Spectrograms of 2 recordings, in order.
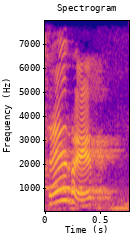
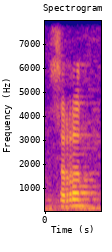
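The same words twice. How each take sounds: First: The first vowel is a clear e sound. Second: The first vowel is a weak schwa sound. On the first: Pulled by force. "Sedangkan seret itu ditarik dengan paksa" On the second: Not flowing smoothly. "seret seret itu tidak lancar"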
